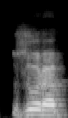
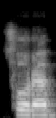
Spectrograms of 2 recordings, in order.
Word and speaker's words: Zorab: Because, of course, when they read the Z in his British passport, they read it with the German pronunciation as it said, right? So instead of Zorab, called Sorab, and then they somehow managed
